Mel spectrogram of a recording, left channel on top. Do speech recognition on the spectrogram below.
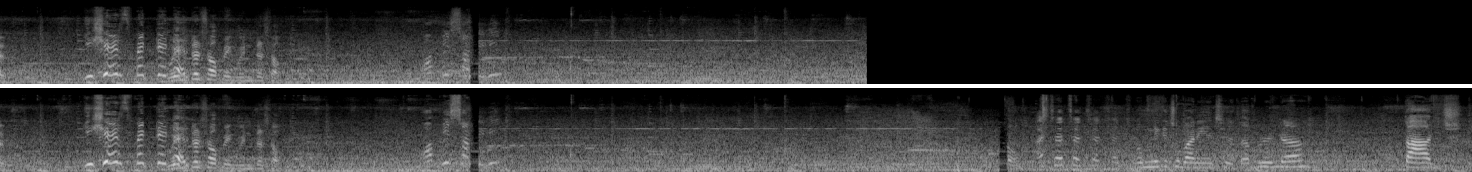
কিসের Spectator? Winter shopping, winter shopping. Office shopping. আচ্ছা আচ্ছা আচ্ছা আচ্ছা আচ্ছা। অমনি কিছু বানিয়েছে। তারপরে এটা তাজ।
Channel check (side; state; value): left; drops out; at 8.7 s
